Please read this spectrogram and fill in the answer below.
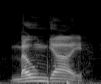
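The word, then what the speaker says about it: Milngavie: know the concept right Town number one is M guy or M guy sorry which is spelled m i l n g a v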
